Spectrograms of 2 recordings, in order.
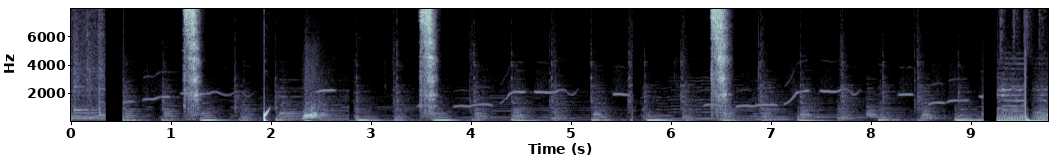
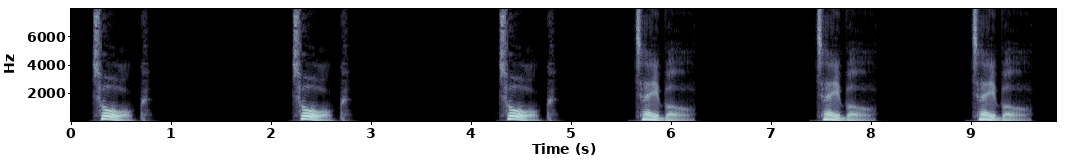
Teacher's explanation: The symbol T in the International Phonetic Alphabet, or IPA, represent a voiceless alveolar plosive consonant sound in English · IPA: /t/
